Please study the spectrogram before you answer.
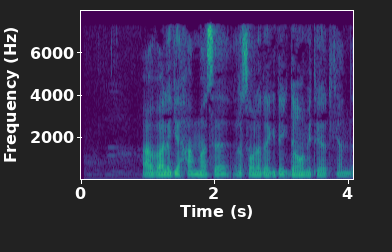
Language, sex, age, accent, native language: Uzbek, male, 19-29, Qashqadaryo, Uzbek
